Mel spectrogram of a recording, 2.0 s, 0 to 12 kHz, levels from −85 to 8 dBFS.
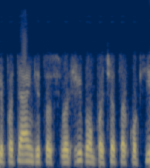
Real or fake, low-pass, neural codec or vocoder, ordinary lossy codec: real; 9.9 kHz; none; MP3, 64 kbps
